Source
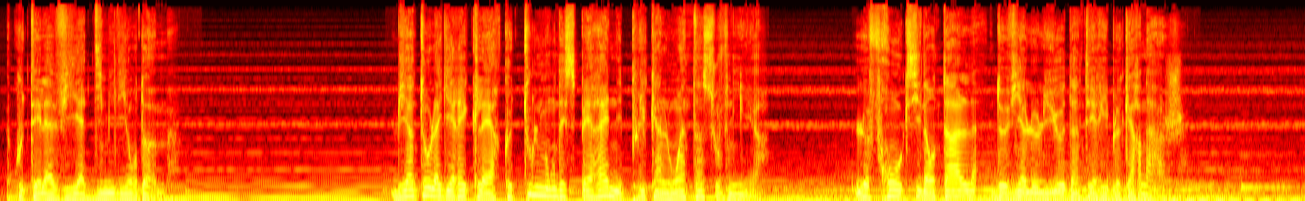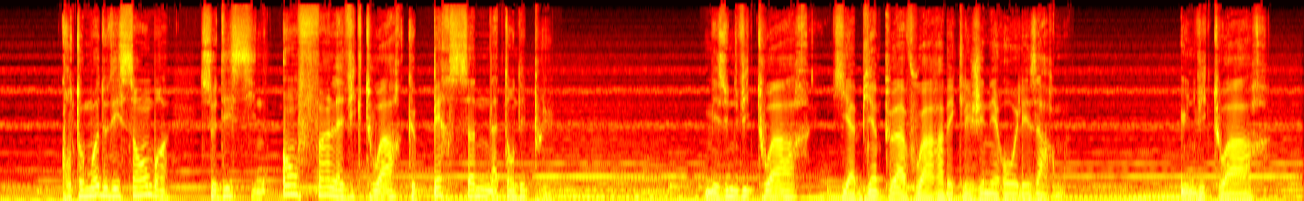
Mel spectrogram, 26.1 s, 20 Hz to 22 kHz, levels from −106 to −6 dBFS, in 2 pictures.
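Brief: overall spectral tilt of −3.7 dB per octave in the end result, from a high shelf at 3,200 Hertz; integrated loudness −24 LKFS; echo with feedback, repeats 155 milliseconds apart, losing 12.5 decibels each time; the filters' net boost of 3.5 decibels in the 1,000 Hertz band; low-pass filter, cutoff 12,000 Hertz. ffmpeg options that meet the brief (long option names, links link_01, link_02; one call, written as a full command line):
ffmpeg -i in.wav -af "lowpass=12000,equalizer=frequency=1000:width_type=o:gain=3.5,highshelf=frequency=3200:gain=8,aecho=1:1:155|310|465:0.237|0.0569|0.0137,volume=-3dB" out.wav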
